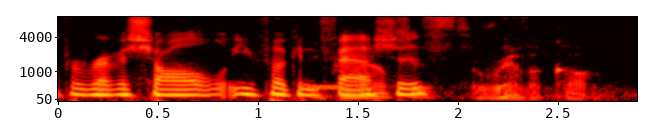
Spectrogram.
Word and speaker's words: Revachol: Revachol with a hard K.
